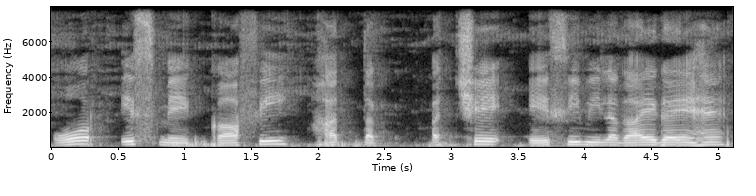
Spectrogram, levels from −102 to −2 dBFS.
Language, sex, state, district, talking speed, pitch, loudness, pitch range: Hindi, male, Haryana, Rohtak, 130 wpm, 140 Hz, -13 LUFS, 130-155 Hz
